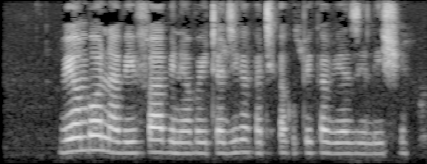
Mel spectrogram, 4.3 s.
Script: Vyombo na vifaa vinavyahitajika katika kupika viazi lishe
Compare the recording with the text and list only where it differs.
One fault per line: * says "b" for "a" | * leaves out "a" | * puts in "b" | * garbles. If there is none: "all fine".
all fine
